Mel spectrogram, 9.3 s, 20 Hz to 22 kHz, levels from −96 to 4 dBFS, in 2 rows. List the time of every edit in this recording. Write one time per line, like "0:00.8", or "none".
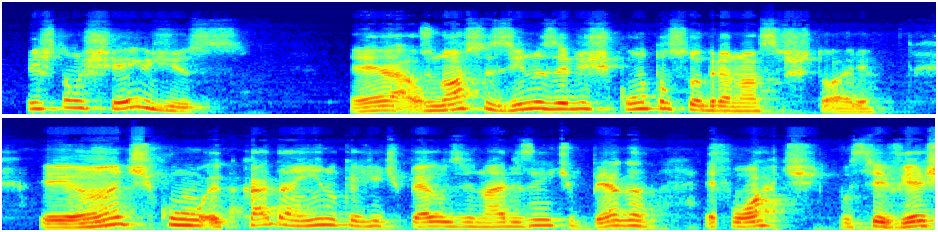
0:02.1
0:03.3
0:05.8
0:07.3
0:08.2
